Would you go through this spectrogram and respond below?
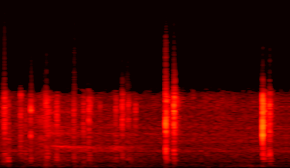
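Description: Someone types a short entry into a note in mind-mapping software on a computer keyboard, with light, irregular key clicks that end in a couple of louder, sharper taps, heard close over a faint hiss.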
